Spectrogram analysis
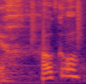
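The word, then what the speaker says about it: Hochul: Uh, what do you New New Yorkers think of how Mayor Eric Adams and Governor Kathy Hokll Yes. Yes. You pronounced it right.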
